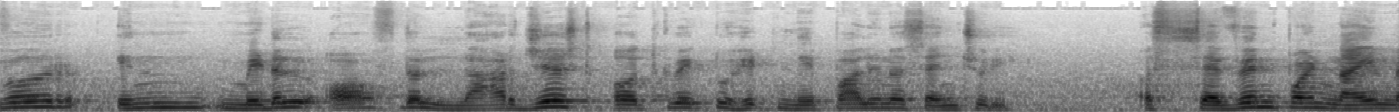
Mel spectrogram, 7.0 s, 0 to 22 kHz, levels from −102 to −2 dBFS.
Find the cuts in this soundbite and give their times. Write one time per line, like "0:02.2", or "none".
none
